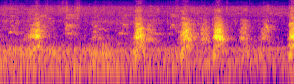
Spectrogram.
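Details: Frosty and Bailey, a rough-coated and a smooth-coated Jack Russell Terrier at play, bark about once every half second to second, with brief gaps in between.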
